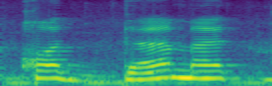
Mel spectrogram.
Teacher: یہ ہے موٹا قاف، اور دال کے اوپر شد آنے کی وجہ سے کسی حد تک جھٹکا پیدا ہو رہا ہے، کیونکہ شد کے اندر ساکن بھی ہوتا ہے یعنی کہ جزم بھی ہوتا ہے اور حرکت بھی ہوتی ہے۔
